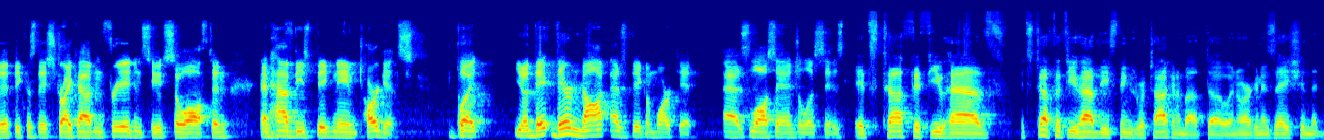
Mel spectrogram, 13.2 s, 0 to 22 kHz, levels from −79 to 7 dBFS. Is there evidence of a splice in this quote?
yes; 2 cuts; at 8.4 s, 10.1 s

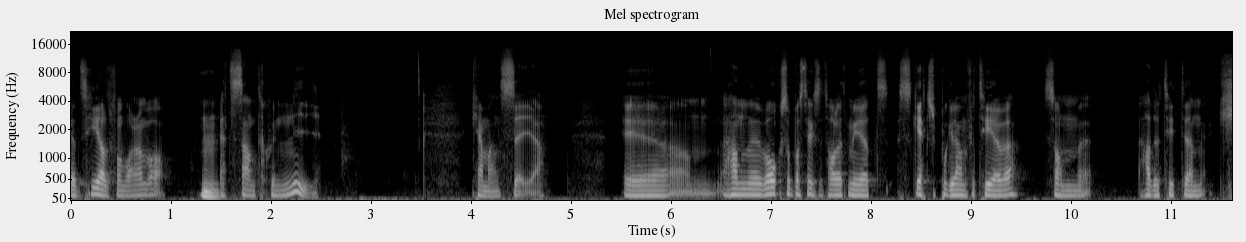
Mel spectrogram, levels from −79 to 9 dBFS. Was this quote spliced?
no; 0 cuts

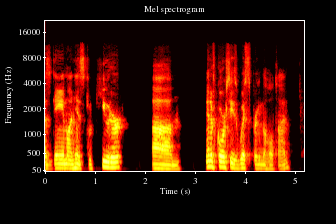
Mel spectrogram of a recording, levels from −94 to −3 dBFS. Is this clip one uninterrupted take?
yes; 0 cuts

